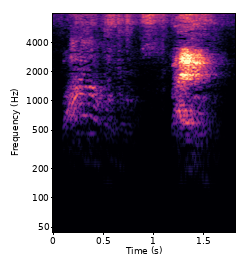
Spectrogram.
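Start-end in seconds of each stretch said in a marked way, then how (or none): 1.2-1.7 loud breathy "bam"; loud exclamation. Shown as a demonstration. Teacher punctuates the list with a loud bam. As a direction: blurt it out like a hit. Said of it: "accent punctuation".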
